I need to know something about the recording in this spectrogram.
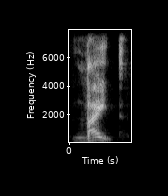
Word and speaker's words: night: but they're not pronounced think of the word night for example not chi ni ght the G is silent so is the edge night so the episode on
